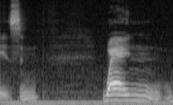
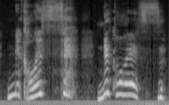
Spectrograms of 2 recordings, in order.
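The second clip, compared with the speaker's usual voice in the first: frantic calling; 13 semitones higher than usual. Retold or imitated. Mother searching the house calls for her son, frantic high calls. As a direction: yell the name up high in a panic.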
